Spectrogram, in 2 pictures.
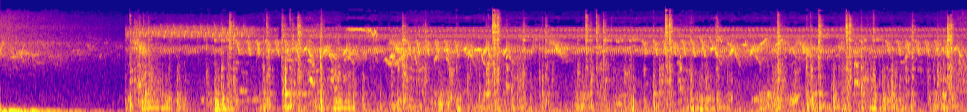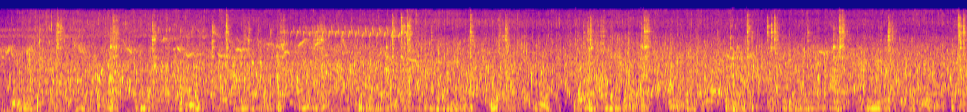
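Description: A low whoosh at the very start, then a steady high chirring with light ticks. From about halfway, water runs continuously from a miniature hand pump's spout, splashing into a small toy pool.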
